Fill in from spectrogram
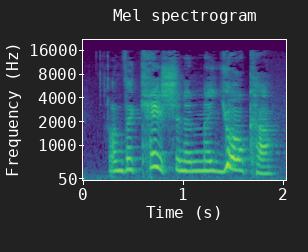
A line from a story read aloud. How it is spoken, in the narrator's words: snapped Aunt Petunia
